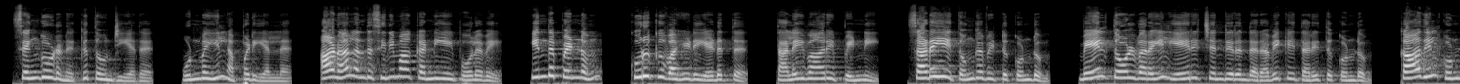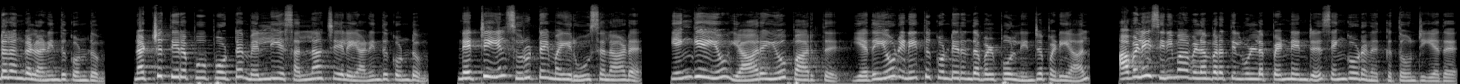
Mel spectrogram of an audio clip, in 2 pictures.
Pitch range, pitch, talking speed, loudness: 205-295 Hz, 255 Hz, 115 wpm, -15 LUFS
